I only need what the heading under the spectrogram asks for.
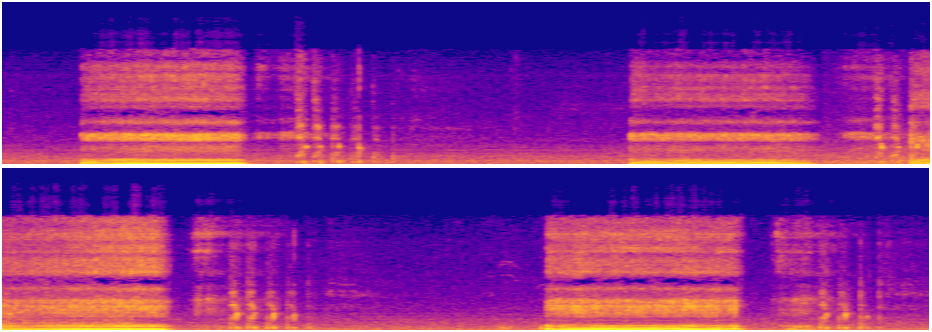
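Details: A female dog snores in her sleep. Four deep, rattling, harmonic snores of about one second each come at uneven gaps, separated by soft wheezy breaths.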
